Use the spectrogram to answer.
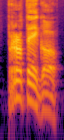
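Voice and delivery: shouted spell. A narrator's reading. Bellatrix casts shield spell.

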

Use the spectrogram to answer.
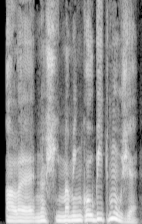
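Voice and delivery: put-on high, loud little-boy protest; insistent child. A narrator's reading. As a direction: stand your ground like a stubborn small boy. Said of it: "stál si na svém Ignác".

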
